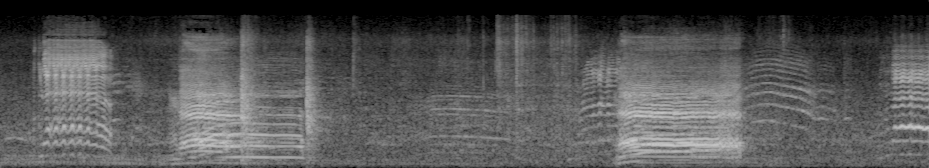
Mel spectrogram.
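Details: Sheep giving repeated wavering bleats, some short and high, others longer and richer, spaced a few seconds apart with quiet murmurs between.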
